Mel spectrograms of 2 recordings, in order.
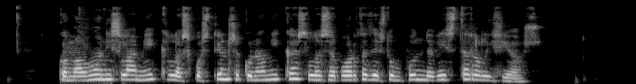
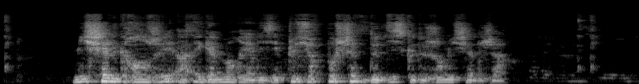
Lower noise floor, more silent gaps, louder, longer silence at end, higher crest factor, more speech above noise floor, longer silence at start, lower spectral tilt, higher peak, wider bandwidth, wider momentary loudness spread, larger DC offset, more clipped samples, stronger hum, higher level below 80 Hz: first, -78 dBFS vs -65 dBFS; neither; first, -17 LUFS vs -23 LUFS; first, 0.95 s vs 0.45 s; second, 16 dB vs 22 dB; first, 61 dB vs 42 dB; about the same, 0.15 s vs 0.05 s; about the same, -4.5 dB/octave vs -5 dB/octave; about the same, -2 dBFS vs -2 dBFS; first, 16 kHz vs 11.5 kHz; second, 6 LU vs 10 LU; neither; neither; neither; second, -64 dBFS vs -56 dBFS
